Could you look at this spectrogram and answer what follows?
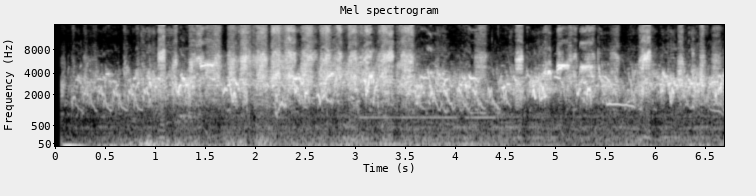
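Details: Yellow budgerigars, described as happy, keep up a dense warbling chatter of fast chirps and squeaky twitters. Sharp scratchy clicks run through it and one long, steady whistled tone holds for about a second midway.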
